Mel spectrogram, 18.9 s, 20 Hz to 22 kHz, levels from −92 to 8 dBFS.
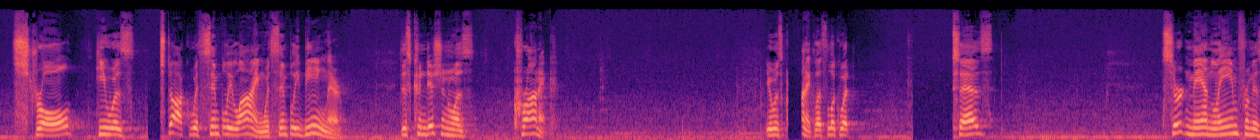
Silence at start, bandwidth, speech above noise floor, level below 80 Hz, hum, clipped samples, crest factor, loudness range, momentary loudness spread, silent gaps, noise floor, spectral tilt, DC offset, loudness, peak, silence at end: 0 s; 16.5 kHz; 37 dB; -42 dBFS; none; under 0.1%; 16 dB; 7 LU; 24 LU; none; -52 dBFS; -3.5 dB/octave; under 0.1%; -15 LUFS; -2 dBFS; 0 s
